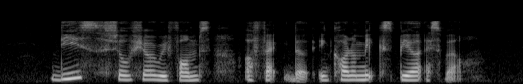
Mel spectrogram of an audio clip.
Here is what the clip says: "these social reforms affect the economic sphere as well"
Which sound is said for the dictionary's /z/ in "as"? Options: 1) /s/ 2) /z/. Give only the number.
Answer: 1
